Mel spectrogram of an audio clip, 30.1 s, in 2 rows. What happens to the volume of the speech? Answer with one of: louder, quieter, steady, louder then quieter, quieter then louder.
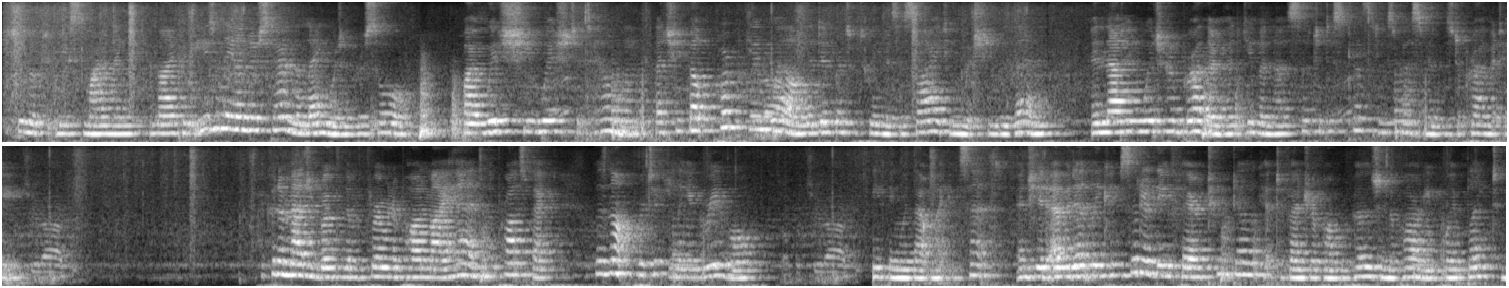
steady.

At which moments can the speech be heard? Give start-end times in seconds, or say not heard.
0.0-15.2, 17.6-22.5, 23.8-30.0.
